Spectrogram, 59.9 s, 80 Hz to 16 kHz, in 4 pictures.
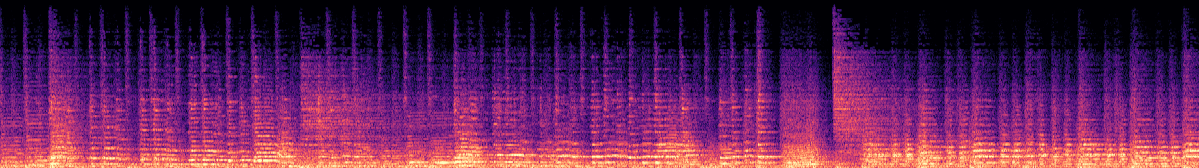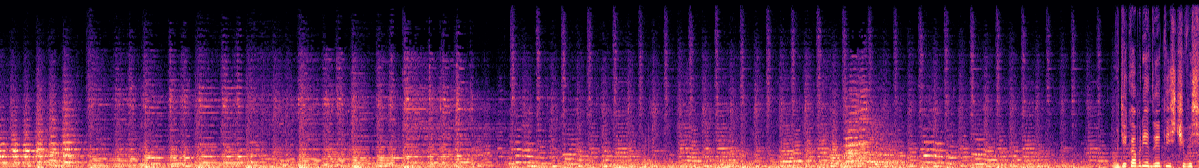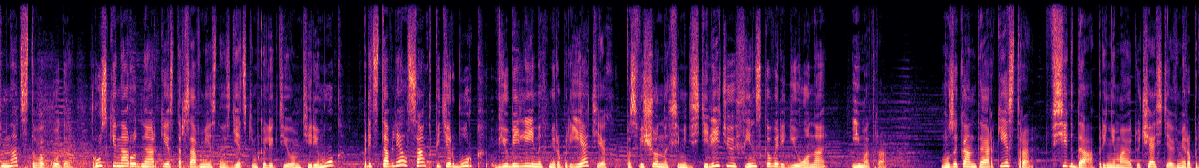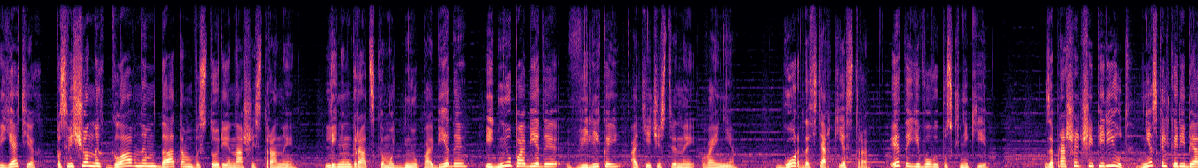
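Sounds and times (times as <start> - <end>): folk orchestra and brass band playing: 0.0 - 42.1, 42.7 - 59.9.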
